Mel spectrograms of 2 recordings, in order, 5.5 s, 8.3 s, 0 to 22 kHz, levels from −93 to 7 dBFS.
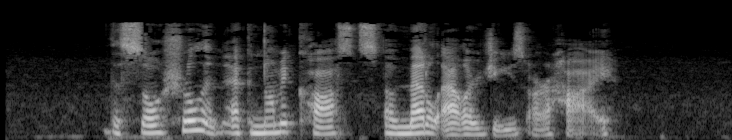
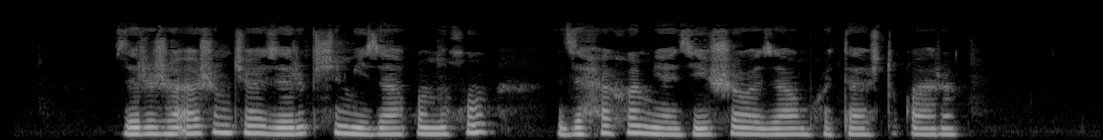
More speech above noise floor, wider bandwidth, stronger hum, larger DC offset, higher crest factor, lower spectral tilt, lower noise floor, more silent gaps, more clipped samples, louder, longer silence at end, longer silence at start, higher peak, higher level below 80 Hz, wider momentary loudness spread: about the same, 44 dB vs 47 dB; about the same, 11.5 kHz vs 10.5 kHz; neither; neither; about the same, 18 dB vs 16 dB; second, -4.5 dB/octave vs -6 dB/octave; second, -63 dBFS vs -80 dBFS; neither; neither; first, -20 LUFS vs -33 LUFS; second, 0.9 s vs 1.1 s; about the same, 0.8 s vs 0.9 s; first, -2 dBFS vs -18 dBFS; first, -58 dBFS vs -80 dBFS; first, 13 LU vs 8 LU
